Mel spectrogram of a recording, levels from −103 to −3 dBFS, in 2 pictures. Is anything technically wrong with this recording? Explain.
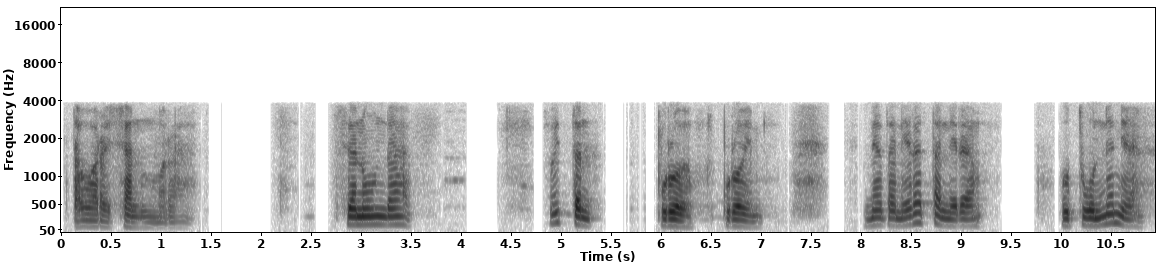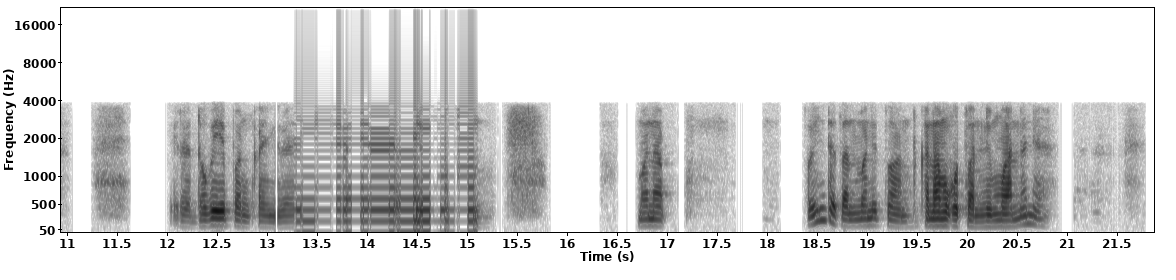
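Yes, there are two faults, close together, heard over a telephone-band G.711 line.

Packet loss filled with silence occurs from 13.08 to 13.11 s. A 30 ms stretch of audio, consistent with a single lost packet, never arrived, and the receiver played silence in its place. The result is a brief hole in the speech, with an abrupt cut and restart at each edge. On a waveform it shows as a flat line with sharp vertical boundaries. A spectrogram shows a narrow blank column.

Robotic sound from repeated short buffers follows from 13.27 to 15.10 s. Fresh audio was arriving too rarely, and the gap was likely filled by looping a very short stretch of the last audio received. The loop rate imposes a steady 200 Hz pitch, which points to a segment of about 5 ms. Essentially all of this stretch is repetition, so the speech becomes a rigid, metallic buzz that only loosely tracks its rhythm. 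A spectrogram shows evenly spaced flat harmonic lines at multiples of 200 Hz. The waveform shows an identical short cycle repeating throughout.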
